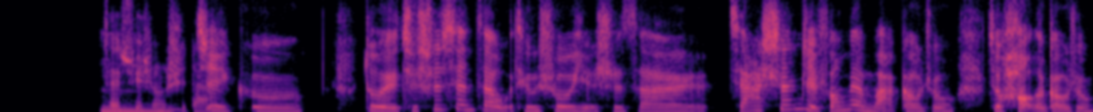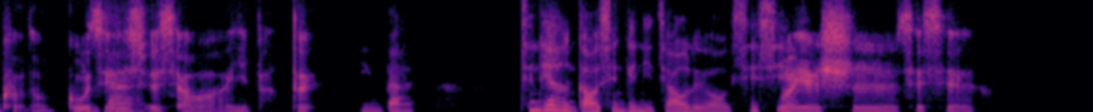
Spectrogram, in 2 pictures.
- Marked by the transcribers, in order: none
- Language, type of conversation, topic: Chinese, podcast, 你怎么看待考试和测验的作用？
